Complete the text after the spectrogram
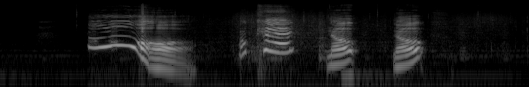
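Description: A young man exclaims loudly into a close microphone.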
